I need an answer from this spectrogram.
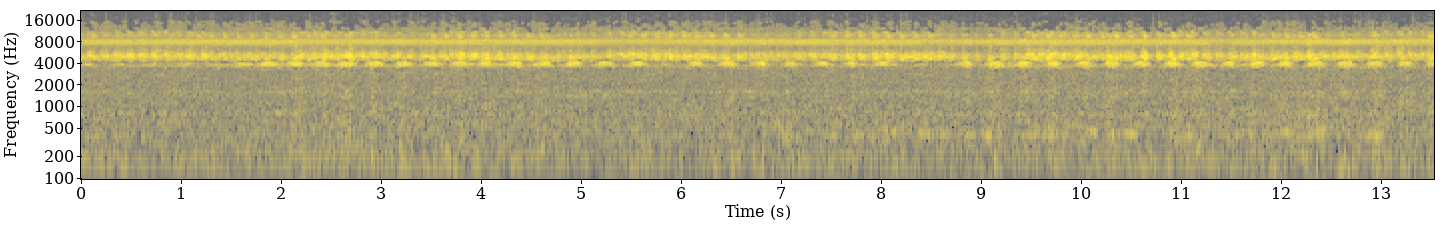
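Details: Night insects of a Korean village in summer, grandmother's house: high continuous trills with a rapid beaded pulsing, roughly three to four beats a second, and a faint lower chirp joining partway.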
